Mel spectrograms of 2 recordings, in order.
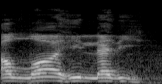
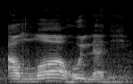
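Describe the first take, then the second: First: The vowel after Allah is i. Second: The vowel after Allah is u. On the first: This is the majority reading, with Allah in the genitive. "Jumhur membaca dengan Allahilladzi" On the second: This is a minority reading, with Allah as the subject. "Qiraat yang membaca dengan marfu'"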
